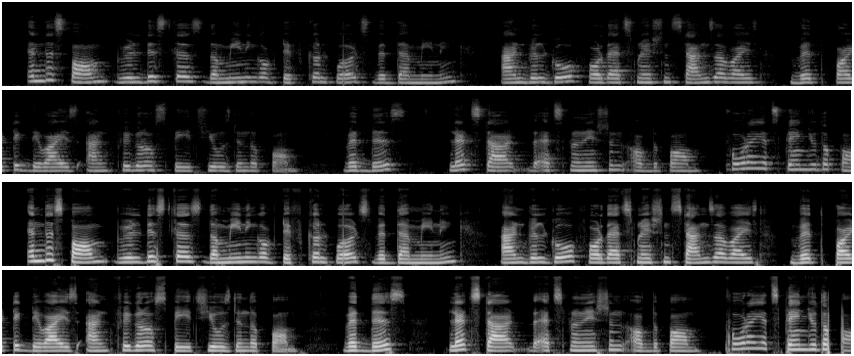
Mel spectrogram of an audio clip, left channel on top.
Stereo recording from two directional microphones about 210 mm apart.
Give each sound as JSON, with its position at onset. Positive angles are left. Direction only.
{"t": 0.2, "sound": "speech", "side_deg": -45}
